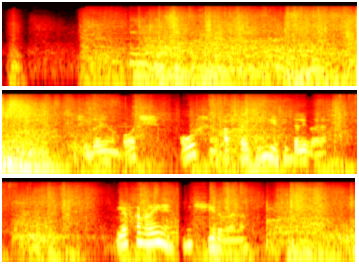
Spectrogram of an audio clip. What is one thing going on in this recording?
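Game combat effects clash and whoosh as a character fights a monster.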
